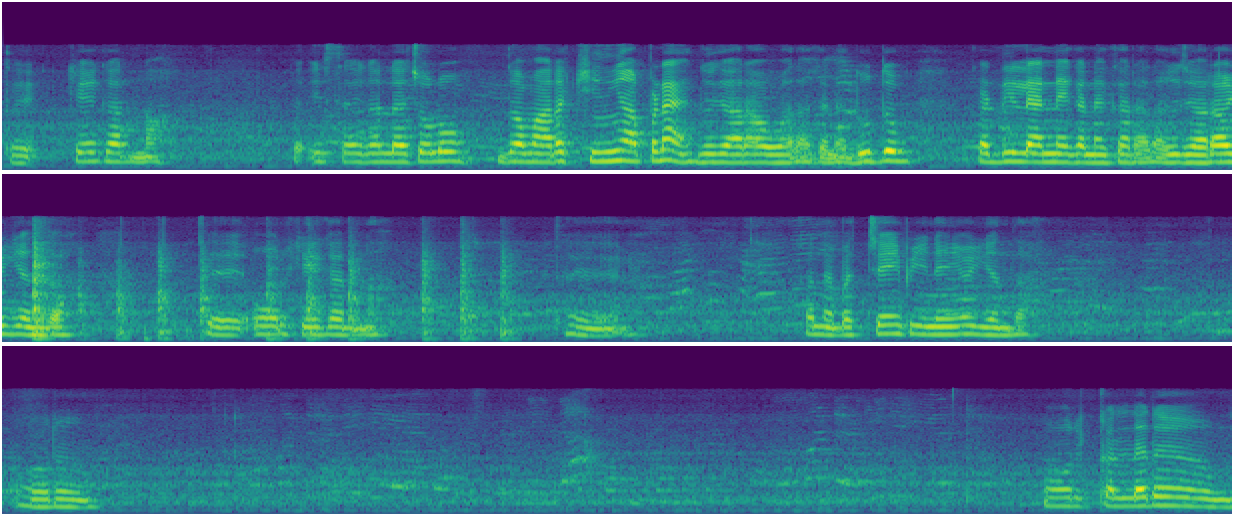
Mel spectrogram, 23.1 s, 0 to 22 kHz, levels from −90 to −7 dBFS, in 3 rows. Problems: none marked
